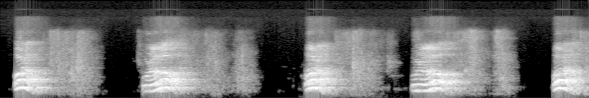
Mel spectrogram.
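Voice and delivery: high shouted count; barking gym coach. Real, not acted. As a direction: bark out the count loud and high. Coach counting drill reps aloud.

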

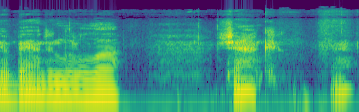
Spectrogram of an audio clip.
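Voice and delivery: normal talking voice

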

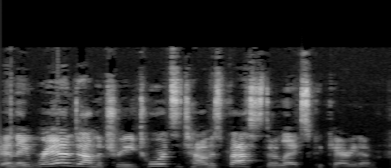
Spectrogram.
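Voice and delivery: plain reading voice

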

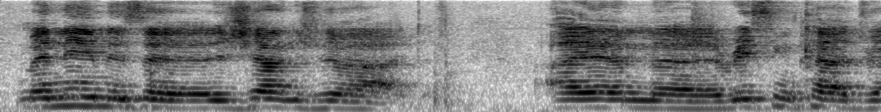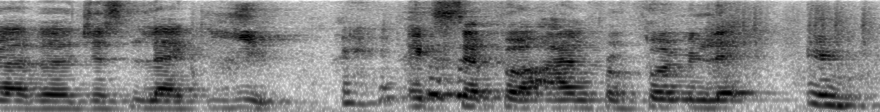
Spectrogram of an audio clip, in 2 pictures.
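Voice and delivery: a smug French racing driver with a hint of French accent; Jean Girard.

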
